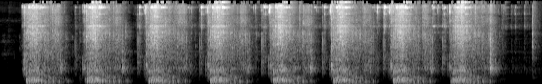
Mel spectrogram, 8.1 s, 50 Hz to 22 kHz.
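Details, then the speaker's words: Stihl 026 chainsaw with known spark: eight rasping pull-cord strokes on full choke, each dying away without firing; cranks but won't start, fuel delivery in question. "well just like before we know we have spark we've had spark every time we've checked it are we getting fuel"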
